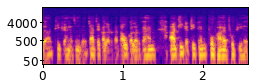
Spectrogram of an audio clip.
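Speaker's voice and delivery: low, soft, dismissive mutter; a lightly voiced bored shrug at relatives; offhand indifference. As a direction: brush them off like distant cousins. Voicing distant paternal relatives.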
